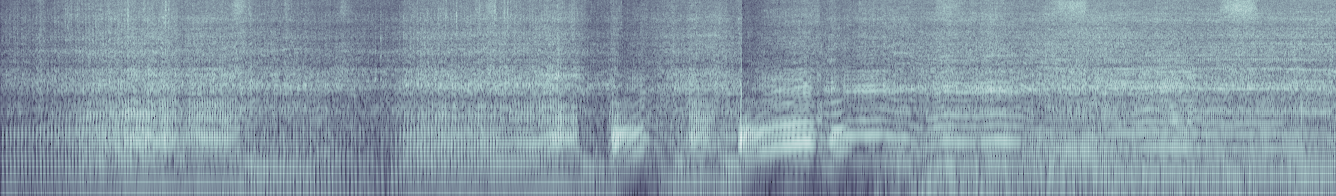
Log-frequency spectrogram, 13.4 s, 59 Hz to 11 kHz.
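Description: SWM RS500R single-cylinder dirt bike engine running under throttle. About six to nine seconds in, the revs drop and climb again several times, then settle into a steady pull.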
